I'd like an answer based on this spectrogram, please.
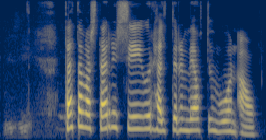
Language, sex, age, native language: Icelandic, female, 40-49, Icelandic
